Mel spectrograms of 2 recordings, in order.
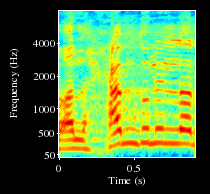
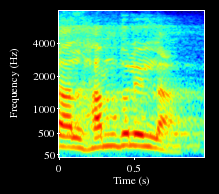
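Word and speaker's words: الحمد لله: আলহামদুলিল্লাহ ভালো আছি তো আলহামদুলিল্লাহ না বলে সে বলেছে আলহামদুলিল্লাহ তো ওই যে হা এর উচ্চারণ পরিবর্তন হয়ে গেছে এই কারণে অর্থ পরিবর্তন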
